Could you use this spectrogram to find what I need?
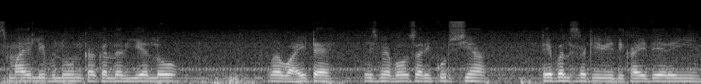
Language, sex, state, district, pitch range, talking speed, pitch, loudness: Hindi, male, Rajasthan, Bikaner, 145-155 Hz, 160 wpm, 150 Hz, -16 LUFS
